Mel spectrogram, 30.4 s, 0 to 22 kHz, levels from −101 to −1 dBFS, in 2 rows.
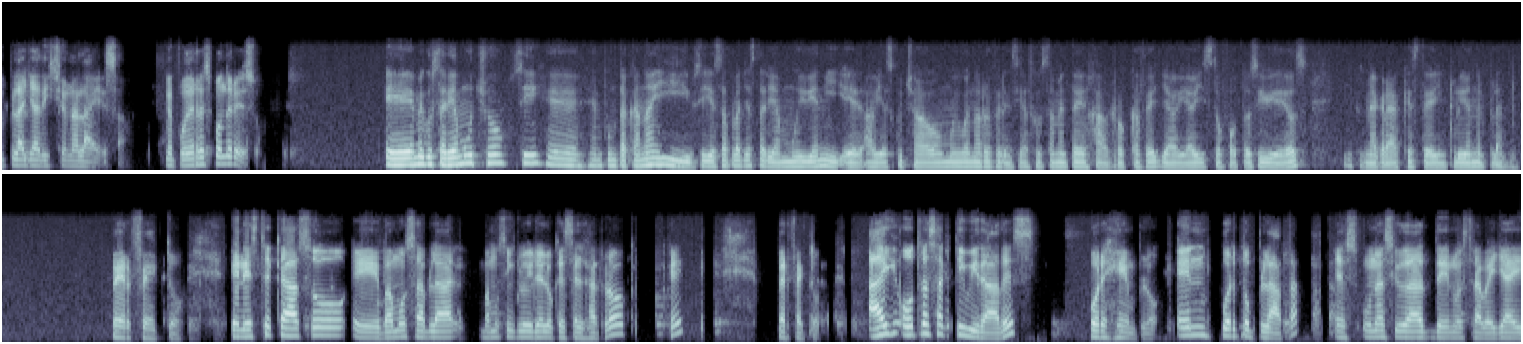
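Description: Background gated by the echo canceller comes first, between 0.0 and 2.81 s. While the far side's audio plays out of the loudspeaker, the canceller clamps the microphone path, and the room tone behind the speech sinks by up to about 40 dB, for roughly a second in all across that span, before springing back once the canceller releases.

Echo leak overlaps it, from 0.24 to 2.98 s: a faint second copy of the speech trails the original by 310 ms, sitting about 20 dB below it. What is heard is a delayed shadow of the speech, likely because the other end's echo canceller failed to strip its loudspeaker's output from its microphone and sent that residue back down the line.

The echo leak returns at 16.79 s and continues to the end of the clip at 30.38 s, with the same 310 ms lag and roughly the same level, about 20 dB under the speech. That constant delay points to the same acoustic loop, likely the same loudspeaker-to-microphone path at the far end, so the trailing copy recurs behind the speech in the closing stretch.

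Background gating recurs inside that stretch: from 16.9 to 22.95 s, for around a second and a half in total; from 25.33 to 28.28 s, for about a second; and briefly from 29.93 to 30.13 s, a 0.2 s dip. Each drop reaches about 40 dB, so the ambience repeatedly dies away and returns as the canceller grabs and releases the microphone. The audio stops at 8 kHz throughout, which fits an Opus call path running at wideband bandwidth.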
